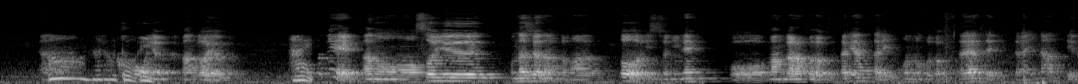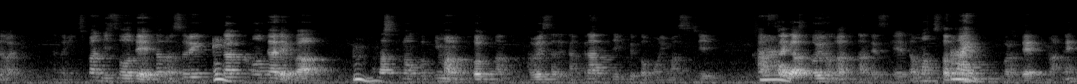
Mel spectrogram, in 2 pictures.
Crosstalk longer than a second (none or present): none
